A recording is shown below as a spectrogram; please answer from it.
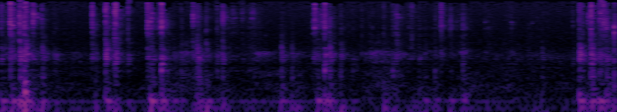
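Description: Typing on a computer keyboard: quick runs of keystrokes broken by brief pauses.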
